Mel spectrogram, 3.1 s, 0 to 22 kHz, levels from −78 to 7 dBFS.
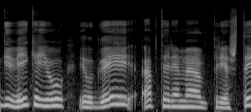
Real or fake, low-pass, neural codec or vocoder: fake; 19.8 kHz; vocoder, 48 kHz, 128 mel bands, Vocos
